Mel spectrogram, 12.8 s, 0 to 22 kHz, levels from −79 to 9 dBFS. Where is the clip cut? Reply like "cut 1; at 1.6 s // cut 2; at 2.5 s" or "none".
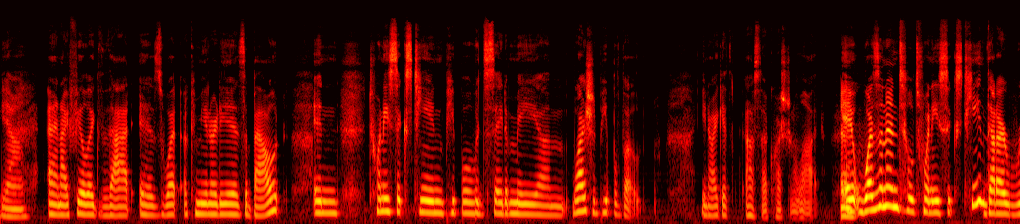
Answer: cut 1; at 10.5 s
